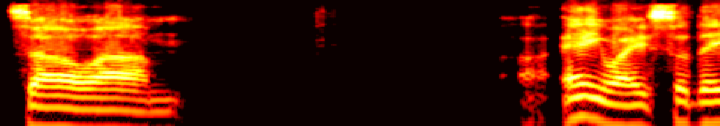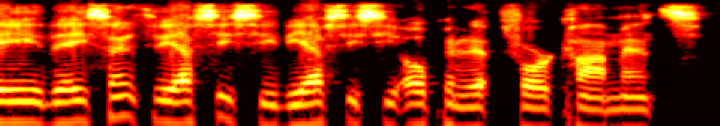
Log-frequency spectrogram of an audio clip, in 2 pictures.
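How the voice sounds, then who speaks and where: A man hosting a hobbyist video, giving casual, unscripted commentary in a halting, rambling way. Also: mid-range voice, darkish tone, dry recording. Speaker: video host and amateur radio hobbyist. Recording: dull lo-fi sound.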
